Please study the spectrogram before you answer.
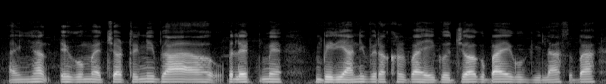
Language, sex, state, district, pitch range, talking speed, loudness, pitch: Hindi, male, Bihar, Gopalganj, 110-120 Hz, 160 wpm, -19 LUFS, 115 Hz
